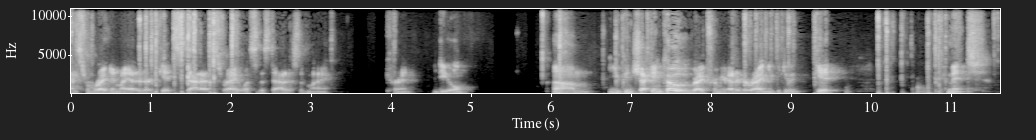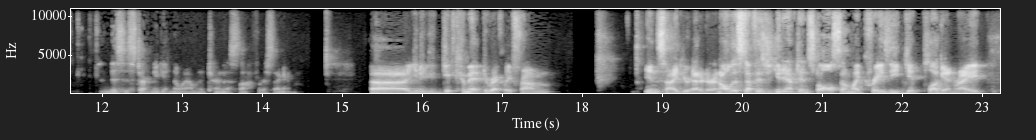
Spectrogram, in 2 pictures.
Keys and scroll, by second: 0.6-2.3 typing, 6.2 Return, 6.9 :, 7.1 Up, 7.2 Down, 7.9 Up, 8.6-12.1 typing.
